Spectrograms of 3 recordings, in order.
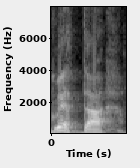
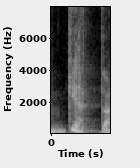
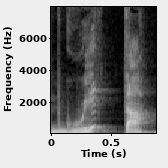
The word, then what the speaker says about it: Guetta: Det var inget Guetta brukade ägna sig åt, eller Guetta heter han kanske, det är franska. Det var inget getta ni får stå ut med att jag ändrade mig där liksom. Någon gång måste jag uttala det rätt. Om jag inte säger typ Guitta, för det heter han ju inte.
